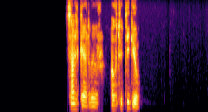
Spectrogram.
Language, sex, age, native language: Icelandic, male, 30-39, French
